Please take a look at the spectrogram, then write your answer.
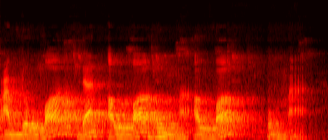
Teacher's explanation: cara bacanya pun juga dengan lam ditebalkan bukan diganti menjadi wow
